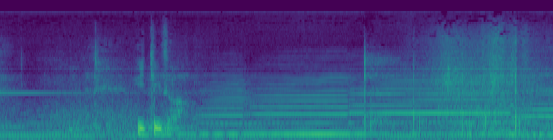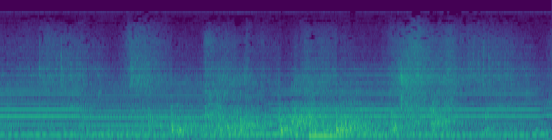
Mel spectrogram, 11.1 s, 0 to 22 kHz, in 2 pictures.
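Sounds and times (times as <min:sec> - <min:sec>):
long held string tones: 0:00.0 - 0:11.0
low sustained drone: 0:00.0 - 0:11.0.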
